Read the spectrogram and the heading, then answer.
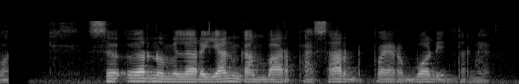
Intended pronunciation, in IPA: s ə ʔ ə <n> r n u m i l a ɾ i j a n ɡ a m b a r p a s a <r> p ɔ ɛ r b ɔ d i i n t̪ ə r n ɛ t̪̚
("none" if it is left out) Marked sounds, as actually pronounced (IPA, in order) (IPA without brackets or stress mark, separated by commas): none, r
